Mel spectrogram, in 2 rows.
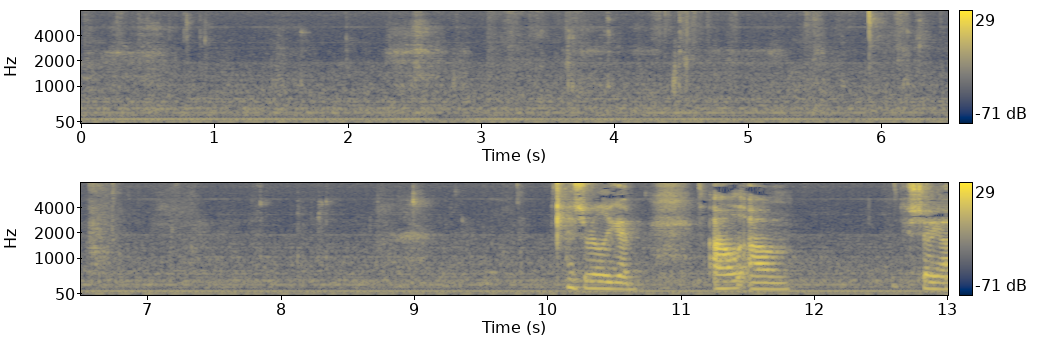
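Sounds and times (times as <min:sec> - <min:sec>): steady low hum: 0:00.0 - 0:13.0
soft chewing and mouth clicks: 0:00.1 - 0:10.2.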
